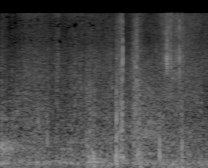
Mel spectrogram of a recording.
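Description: Jiu-jitsu gi cloth rustling and bodies shifting against the floor mat as two grapplers move, with a few soft knocks and scuffs about a second in.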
